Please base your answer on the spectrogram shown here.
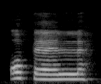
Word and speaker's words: hôtel: bien hôtel le motel commence par un h muet hôtel tiens un autre mot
